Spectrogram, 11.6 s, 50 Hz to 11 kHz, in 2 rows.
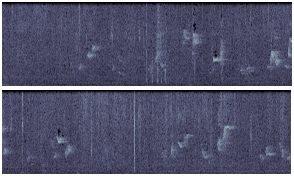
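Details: Honey bees around a newly arrived dark queen, recorded 6/5/13: a steady low buzzing hum runs throughout, beneath frequent short high chirps from birds nearby.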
